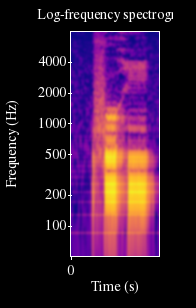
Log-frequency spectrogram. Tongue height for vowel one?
mid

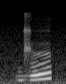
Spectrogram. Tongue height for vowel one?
mid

